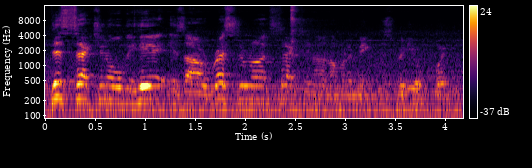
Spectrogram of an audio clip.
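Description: Noticeable background noise sits under the man's voice. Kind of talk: promotional store tour. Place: shop. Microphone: camera far.

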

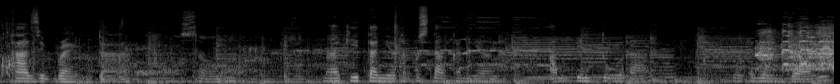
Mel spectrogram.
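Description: Over loud background music, a woman speaks at a fairly slow pace with long, frequent pauses. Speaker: vlogger. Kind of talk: casual vlog chat. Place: garden. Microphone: phone near.

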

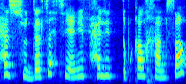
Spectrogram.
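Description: Against a quiet background, a woman speaks with a Moroccan accent in a bright, sharp tone with ordinary pitch variation. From Morocco. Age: 20s. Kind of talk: casual vlog narration.

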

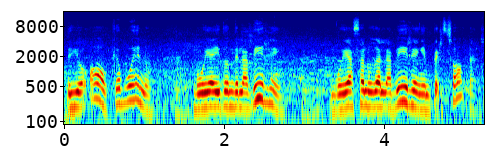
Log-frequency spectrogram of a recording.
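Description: A woman talks at a moderate pace with a medium pitch, ordinary pitch variation and very even loudness, leaving long, frequent pauses. The sound is dry with no echo, though noticeable background noise is present. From Dominican Republic. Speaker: pilgrim. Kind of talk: testimony. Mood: earnest, passionate. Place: street. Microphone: lapel.

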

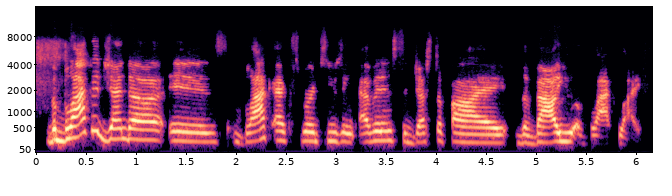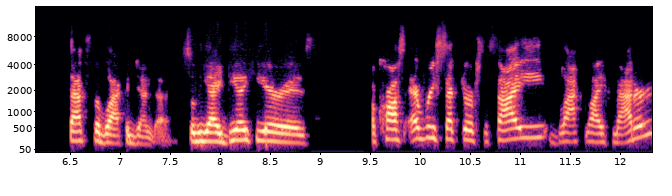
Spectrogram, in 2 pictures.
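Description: Recorded dry with no echo against a quiet background, a woman with an American accent speaks at a moderate pace, her pitch varying in an ordinary way. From Maryland, US. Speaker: economist and book editor. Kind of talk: virtual book talk interview. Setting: video call. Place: home room. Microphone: video call.

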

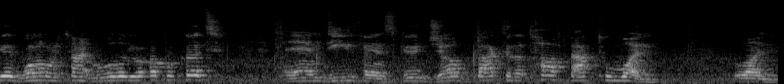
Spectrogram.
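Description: A man's upbeat, high-pitched voice with ordinary pitch variation, at a very slow pace with long, frequent pauses, with audible room echo and light background noise. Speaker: boxing fitness coach. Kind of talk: led workout instruction, counting out reps and punch combos. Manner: upbeat, encouraging coach, rhythmic counting with constant praise; pushes hard, urgent repeated commands. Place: home room. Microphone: camera far.

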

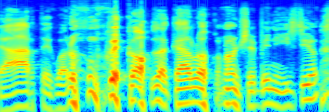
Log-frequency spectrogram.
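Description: In a moderate tempo, a man talks with pitch that shifts in an ordinary way. Behind him, the background stays quiet. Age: 60s. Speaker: fashion entrepreneur; company founder on a panel. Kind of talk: panel talk. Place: hall. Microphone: handheld.

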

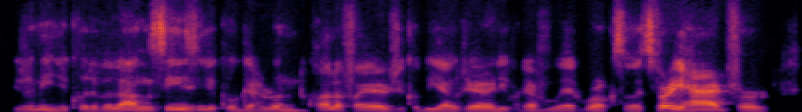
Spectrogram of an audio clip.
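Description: A man's dark, mellow voice at a very fast pace, fairly even in intonation, against a quiet background. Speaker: remote guest. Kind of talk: interview answer. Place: home room. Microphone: earbuds.

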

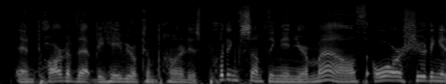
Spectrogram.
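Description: Over a quiet background with a dry sound and no echo, a man at medium pitch makes very wide pitch swings. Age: 60s. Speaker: physician co-host. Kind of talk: casual chat; medical explanation. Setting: studio. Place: studio. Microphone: studio mic.

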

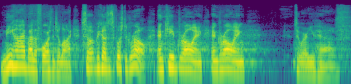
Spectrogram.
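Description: A man speaks at a moderate pace, and his intonation is lively. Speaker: pastor. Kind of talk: sermon. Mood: warm, lightly humorous. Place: church.

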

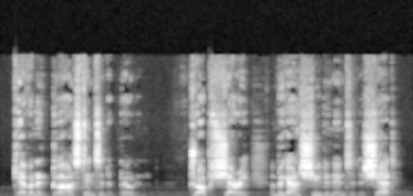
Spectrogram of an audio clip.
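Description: An unforced reading voice keeps its intonation fairly even.

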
